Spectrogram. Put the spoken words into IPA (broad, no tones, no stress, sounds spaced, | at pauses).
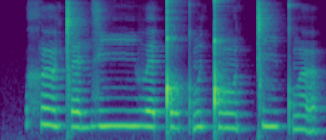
x œ̃ ǀ ɛ n z iː β ɛ ǃ ʊ kʷʼ ĩ ǃ õː t ǀ i kʷʼ œ̃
